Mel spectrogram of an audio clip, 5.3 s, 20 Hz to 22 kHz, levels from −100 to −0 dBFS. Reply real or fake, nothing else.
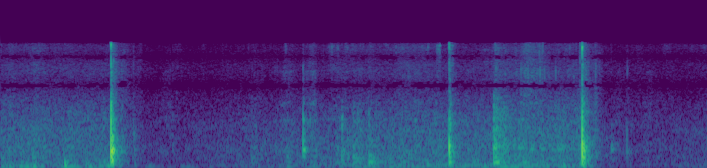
real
